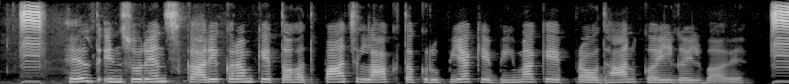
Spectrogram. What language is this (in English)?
Bhojpuri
